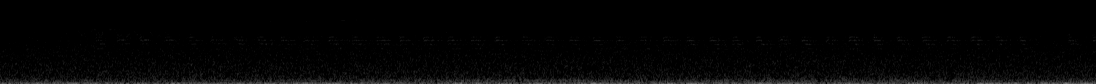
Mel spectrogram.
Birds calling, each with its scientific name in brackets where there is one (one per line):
Golden-crowned Kinglet (Regulus satrapa)
Yellow-rumped Warbler (Setophaga coronata)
